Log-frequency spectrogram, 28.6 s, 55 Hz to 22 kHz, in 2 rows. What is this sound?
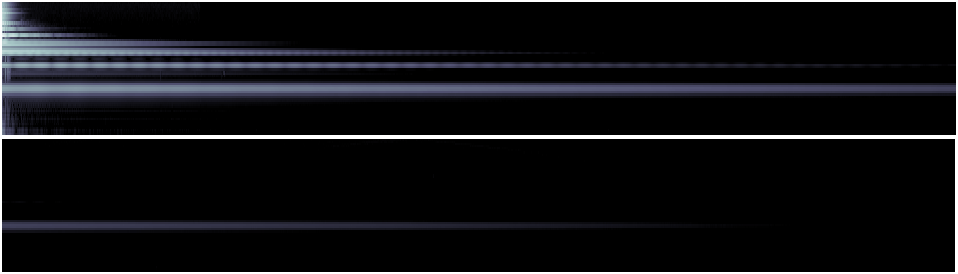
Instrument samples > Percussion
Swiss cowbell 14Wx11Hcm - 7cm away
Subject : A cowbell (actual bell not the instrument) 14cm large by 11cm high. Recorded 7CM away. Date YMD : 2025 04 21 Location : Gergueil France. Hardware : Tascam FR-AV2 Rode NT5 microphones. Weather : Processing : Trimmed and Normalized in Audacity. Probably some Fade in/outs too.
bell, cowbell, ding, FR-AV2, NT5, one-shot, oneshot, Rode, swiss-cowbell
